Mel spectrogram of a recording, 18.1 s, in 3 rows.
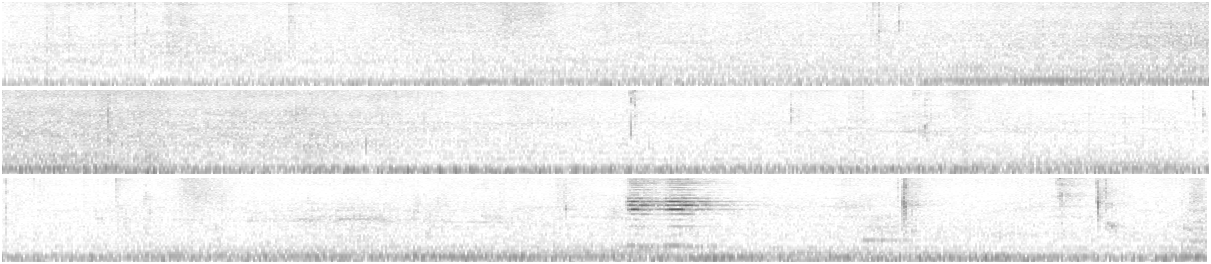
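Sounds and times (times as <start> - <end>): chewing clicks: 4.2 - 4.6, 9.1 - 13.0, 16.5 - 17.8.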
